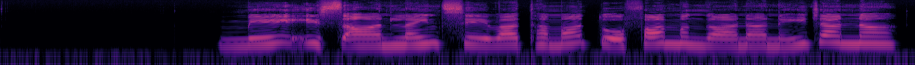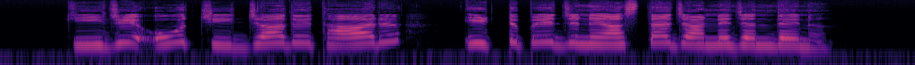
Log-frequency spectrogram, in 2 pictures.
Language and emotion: Dogri, fearful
